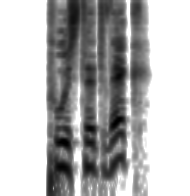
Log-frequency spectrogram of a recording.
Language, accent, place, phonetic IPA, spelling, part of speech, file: German, Germany, Berlin, [ˌpuːstət ˈvɛk], pustet weg, verb, De-pustet weg.ogg
- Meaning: inflection of wegpusten: 1. third-person singular present 2. second-person plural present 3. second-person plural subjunctive I 4. plural imperative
